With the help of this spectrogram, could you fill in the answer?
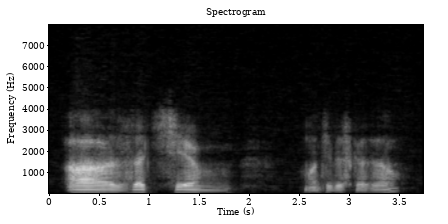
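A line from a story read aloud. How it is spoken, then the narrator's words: Calm question. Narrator (Russian): спросил Джек спокойно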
